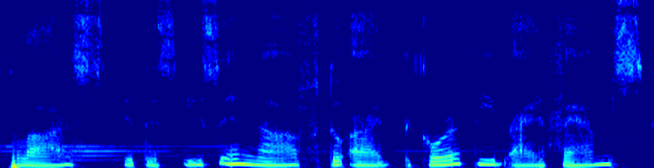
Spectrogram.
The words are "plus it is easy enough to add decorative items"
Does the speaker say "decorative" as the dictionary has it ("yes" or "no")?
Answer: no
